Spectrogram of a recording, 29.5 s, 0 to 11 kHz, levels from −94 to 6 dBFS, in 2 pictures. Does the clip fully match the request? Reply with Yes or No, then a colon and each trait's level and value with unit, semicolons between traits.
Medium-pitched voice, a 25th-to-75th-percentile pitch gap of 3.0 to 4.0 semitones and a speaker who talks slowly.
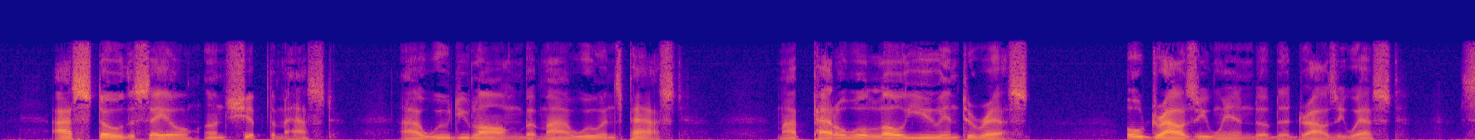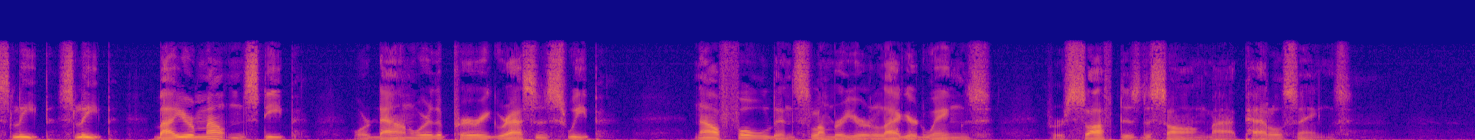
No: low, 100 Hz; average, 3.6 semitones; slow, 115 wpm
